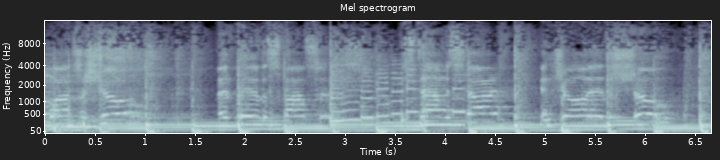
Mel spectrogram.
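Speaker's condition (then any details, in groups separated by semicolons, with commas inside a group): No condition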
